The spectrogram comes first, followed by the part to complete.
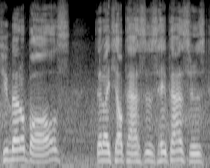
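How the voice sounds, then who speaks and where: A man's voice: fairly high pitch, fairly even intonation, moderate pace, vocal fry, a bit bright, slight background noise. A man telling his own story in an aggrieved, emphatic rant, his speech slightly slurred by missing front teeth. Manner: aggrieved, emphatic, acts out reported dialogue.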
